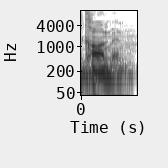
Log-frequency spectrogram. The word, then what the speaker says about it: Kahneman: Now, the psychologist, Daniel Kahneman, which I'm almost positive that's how you pronounce his name. I looked it up at one point. It's not Kahneman, it's Kahneman.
